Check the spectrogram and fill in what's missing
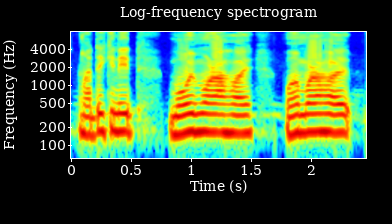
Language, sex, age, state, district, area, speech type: Assamese, male, 30-45, Assam, Biswanath, rural, spontaneous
